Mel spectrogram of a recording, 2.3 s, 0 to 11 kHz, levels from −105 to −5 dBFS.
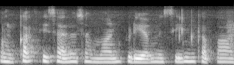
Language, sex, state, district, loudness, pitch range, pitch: Marwari, female, Rajasthan, Nagaur, -18 LUFS, 180-200 Hz, 190 Hz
